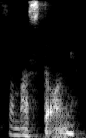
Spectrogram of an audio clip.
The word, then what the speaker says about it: stång: It's called the Midsummer Stång. I can't pronounce that in Swedish properly, but I have somebody who can. Have a listen and a look. Stång.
